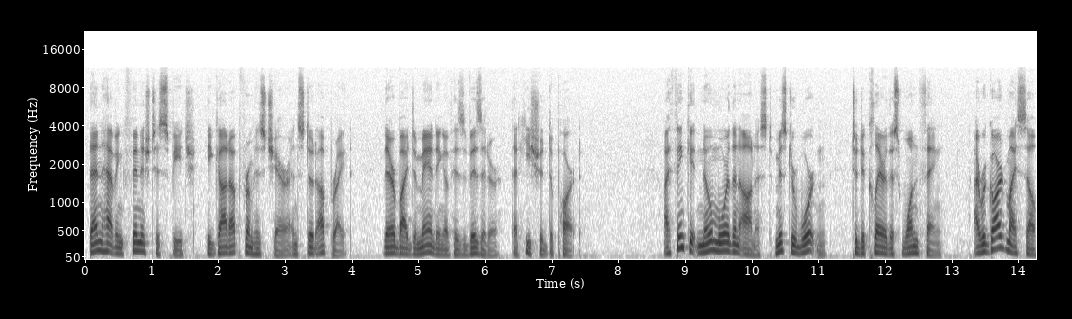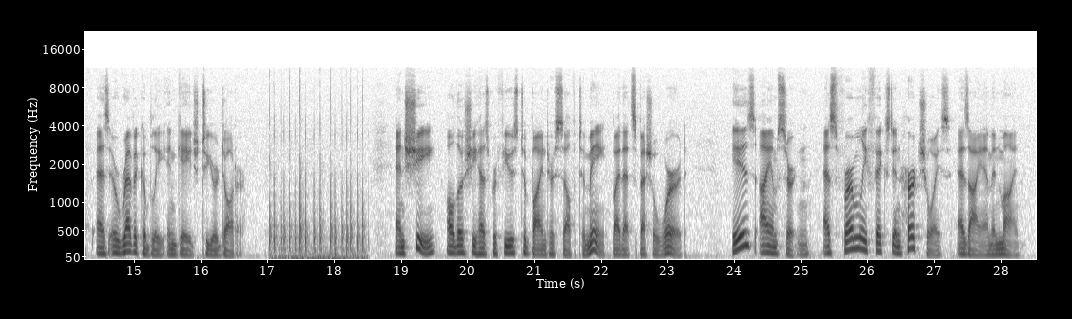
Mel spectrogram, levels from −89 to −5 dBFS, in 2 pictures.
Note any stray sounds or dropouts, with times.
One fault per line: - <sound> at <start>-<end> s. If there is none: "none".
- tap at 17.0-18.6 s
